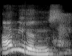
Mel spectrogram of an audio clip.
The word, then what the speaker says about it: onions: In onions, it's pronounced z, onions. But in sheets, it's s, sheets.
